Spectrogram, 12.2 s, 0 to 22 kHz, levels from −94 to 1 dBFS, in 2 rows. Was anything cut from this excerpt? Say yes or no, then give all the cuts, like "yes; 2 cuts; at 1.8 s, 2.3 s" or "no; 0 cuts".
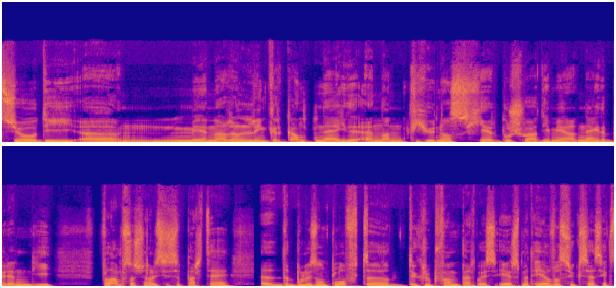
yes; 4 cuts; at 1.1 s, 5.8 s, 8.6 s, 10.9 s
